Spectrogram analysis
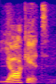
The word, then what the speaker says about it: Yockett: when pronouncing her name he said yakit like rocket so she's got that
